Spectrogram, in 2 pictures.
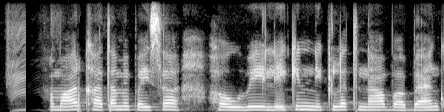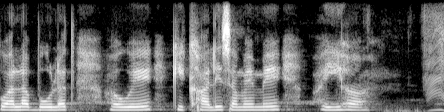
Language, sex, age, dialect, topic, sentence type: Bhojpuri, female, 18-24, Western, banking, question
